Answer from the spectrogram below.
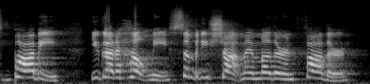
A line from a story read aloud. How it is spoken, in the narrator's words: Butch is crying hysterically, and he pleads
